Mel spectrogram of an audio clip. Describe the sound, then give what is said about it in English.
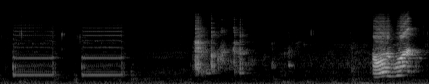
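A phone line's ringback tone sounds twice in a quick double burst, followed by a person's voice speaking briefly as the call is answered. “It's ringing.”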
